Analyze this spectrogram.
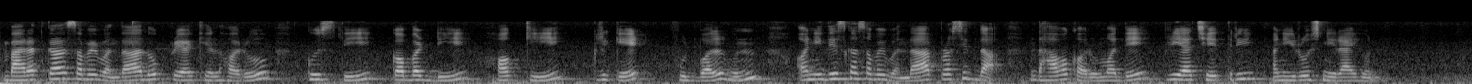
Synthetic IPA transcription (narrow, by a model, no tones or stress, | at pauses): bʱaɾʌt̪kasʌbʌjbʱʌnd̪alok̚prijʌkʰelɦʌɾu | kust̪ikʌbʌɖihʌkːikrikeʈ | pʰuʈbʌlɦun | ʌnid̪eskasʌbʌjbʱʌnd̪aprʌsid̪ʱːʌ̰ | d̪ʱawʌkɦʌɾumʌd̪ʱjeprijat͡sʰet̪riʌniɾosniɾajɦun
